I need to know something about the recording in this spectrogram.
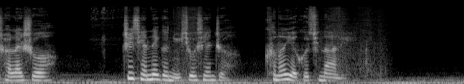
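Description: A young woman speaks quietly and calmly.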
